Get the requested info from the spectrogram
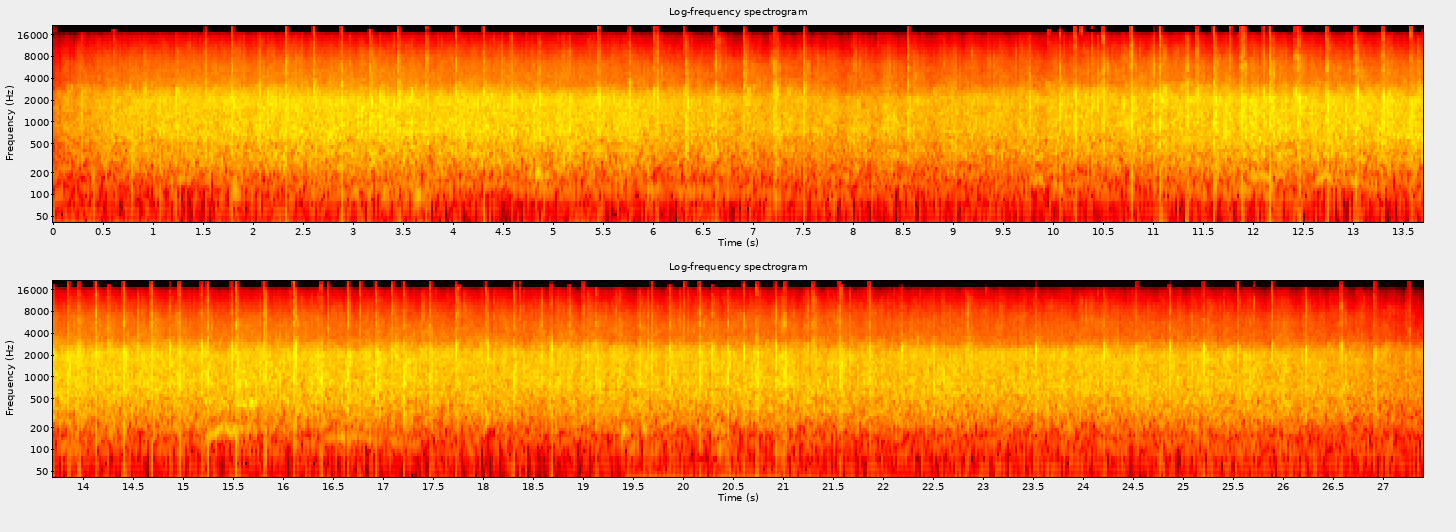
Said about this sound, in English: let's extend our congratulations and applause.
